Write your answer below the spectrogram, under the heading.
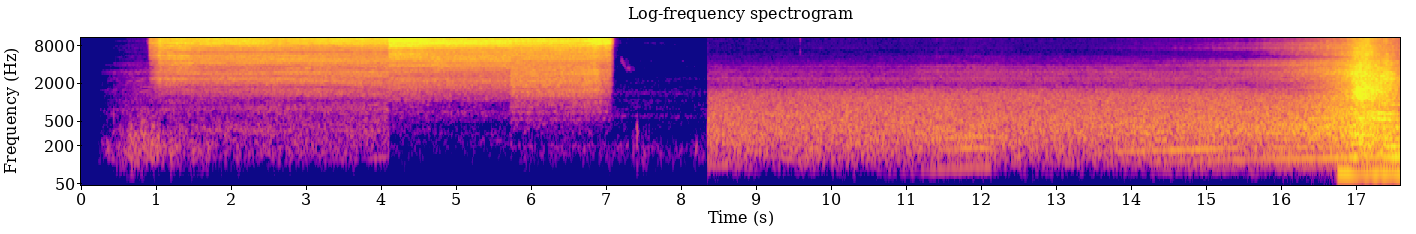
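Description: Compressed air hissing loudly at a four-wheel drive tyre's valve through an air hose for about six seconds, then cutting off. After a short pause, a steady rushing noise swells toward the end and ends in a loud burst.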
